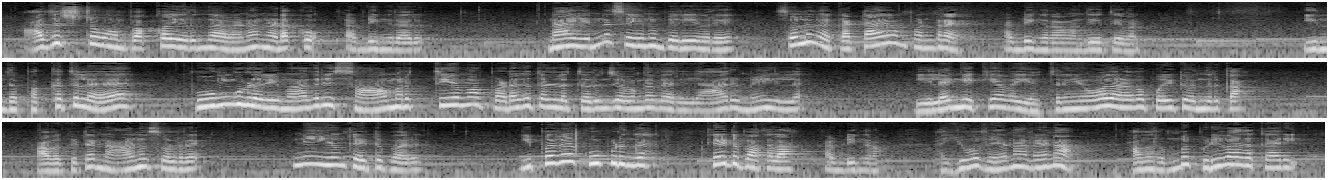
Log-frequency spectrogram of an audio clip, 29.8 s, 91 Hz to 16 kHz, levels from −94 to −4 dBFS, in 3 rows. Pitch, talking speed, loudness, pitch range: 235 Hz, 95 wpm, -20 LUFS, 205-275 Hz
